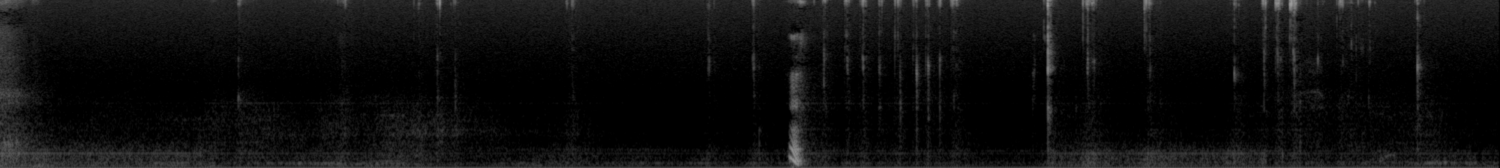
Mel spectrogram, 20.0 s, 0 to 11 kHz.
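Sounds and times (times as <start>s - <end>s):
lip smacks and mouth clicks: 9.3s - 15.6s, 16.3s - 19.4s.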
